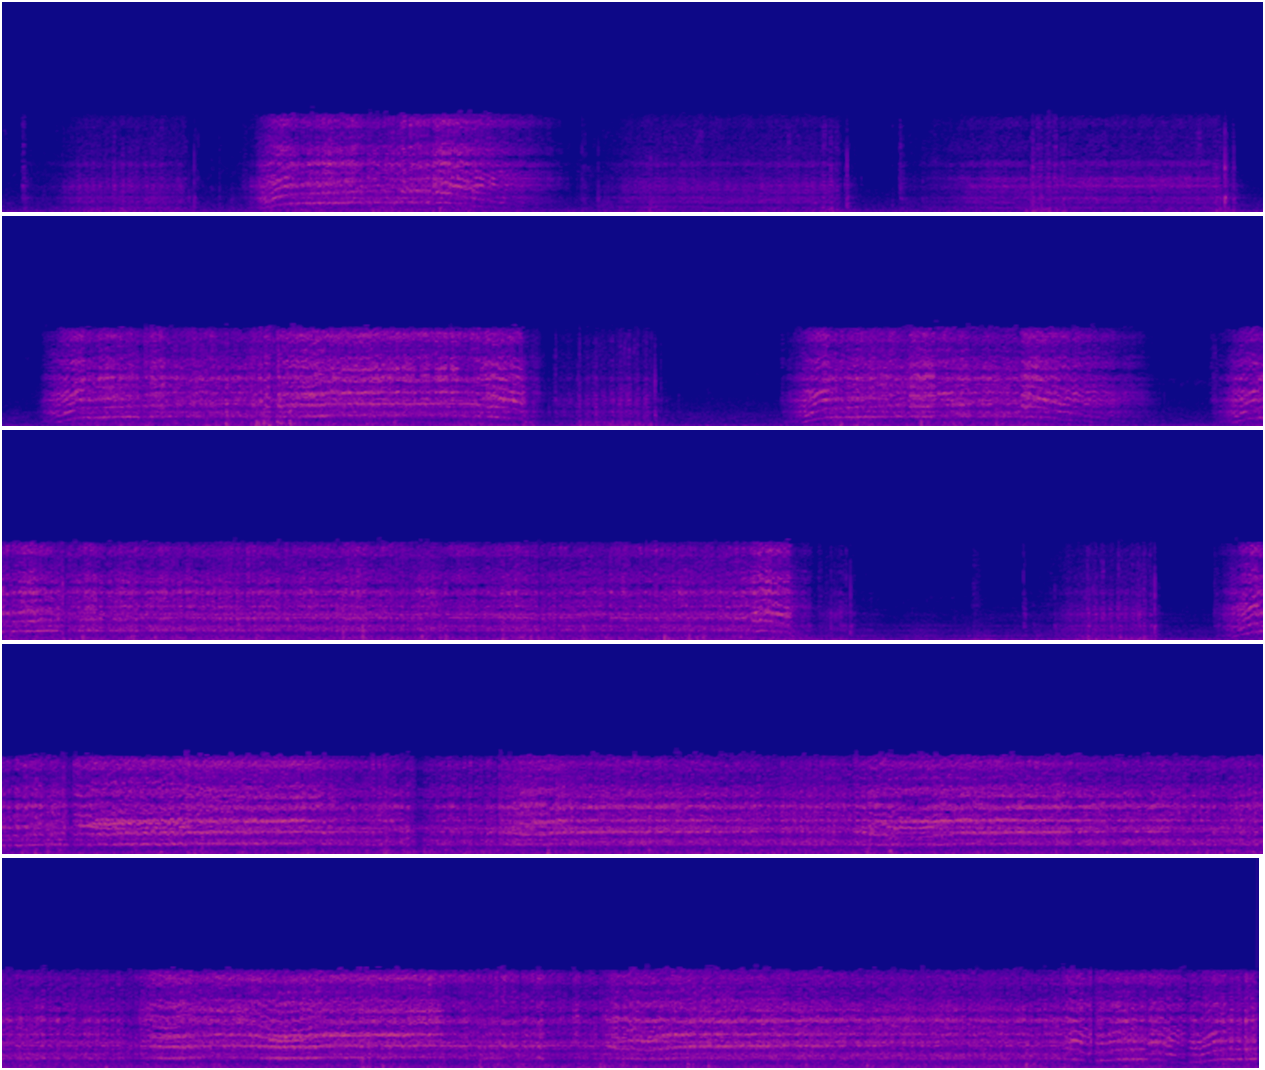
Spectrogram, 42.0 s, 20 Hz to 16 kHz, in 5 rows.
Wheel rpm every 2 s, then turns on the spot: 30, 110, 30, 40, 130, 200, 30, 120, 140, 230, 230, 40, 70, 220, 230, 220, 230, 230, 230, 220, 180.
4-8 22-24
